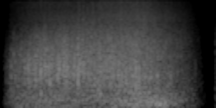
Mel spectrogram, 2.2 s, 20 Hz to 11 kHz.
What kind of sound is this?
Wave on Shore 1
A wave hitting a rocky shore. You can hear the rocks getting displaced by the wave.
beach, nature, rocky, water, waves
